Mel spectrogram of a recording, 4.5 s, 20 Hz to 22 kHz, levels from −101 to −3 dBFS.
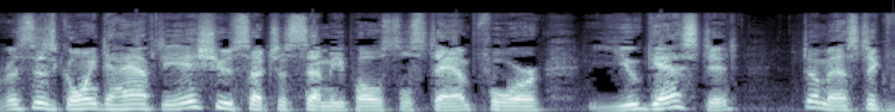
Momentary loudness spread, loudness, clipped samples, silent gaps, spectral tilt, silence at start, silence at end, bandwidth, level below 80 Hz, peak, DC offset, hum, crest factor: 6 LU; -15 LUFS; under 0.1%; none; -4 dB/octave; 0 s; 0 s; 13.5 kHz; -60 dBFS; 0 dBFS; under 0.1%; none; 16 dB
